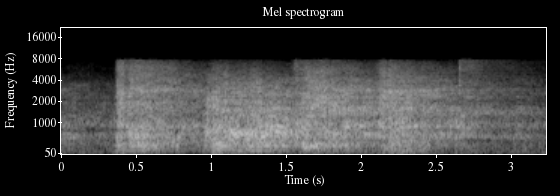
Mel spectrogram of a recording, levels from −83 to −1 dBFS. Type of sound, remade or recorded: remade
